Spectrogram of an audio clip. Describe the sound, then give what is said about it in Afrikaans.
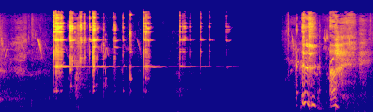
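Glasses clink together for a toast to everyone's happiness: a quick cluster of bright, sharp chinks, one leaving a clear high ring that hangs for a few seconds, followed by a brief silence and then a burst of rustling noise. “Nou lig asseblief almal julle glase vir 'n heildronk.”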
